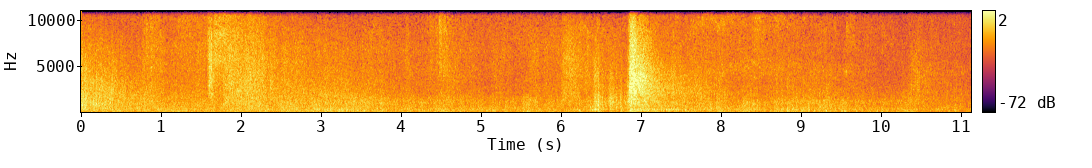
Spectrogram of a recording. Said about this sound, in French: Et avec toute cette évaporation, l'atmosphère est balayée par les orages, les tempêtes, les cyclones, et la surface de notre jeune océan est continuellement frappée par les éclairs.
